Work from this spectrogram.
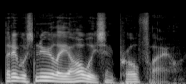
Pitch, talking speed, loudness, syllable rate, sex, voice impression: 130 Hz, 225 wpm, -15 LUFS, 6.2 syllables/s, male, masculine, middle-aged, slightly powerful, clear, slightly halting, raspy, slightly calm, mature, friendly, wild, slightly lively, slightly intense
